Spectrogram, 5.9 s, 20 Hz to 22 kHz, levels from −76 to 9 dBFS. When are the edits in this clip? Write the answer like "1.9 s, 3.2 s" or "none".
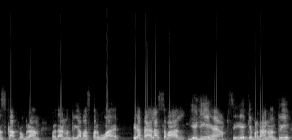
2.5 s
